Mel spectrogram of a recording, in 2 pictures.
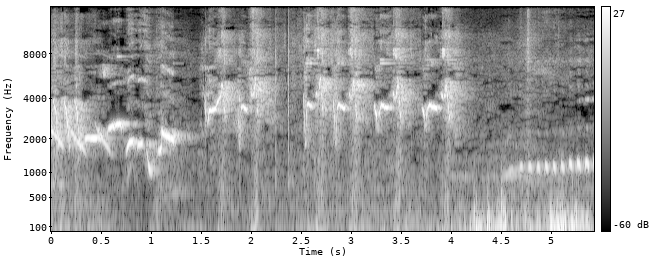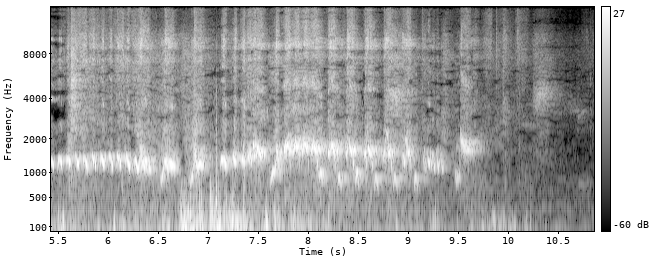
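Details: White-rumped shama from Medan in loud, active song: quick varied chirps and whistled bursts at first, then a long rising series of tonal notes, partly masked by loud broadband noise resembling a passing vehicle.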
